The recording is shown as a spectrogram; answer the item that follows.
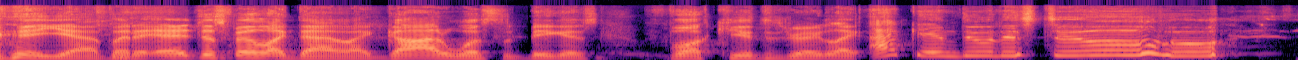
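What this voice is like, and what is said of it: Noticeable accent. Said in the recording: “is my accent too thick?... it's just your accent, man... maybe your accent's thinking a little”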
